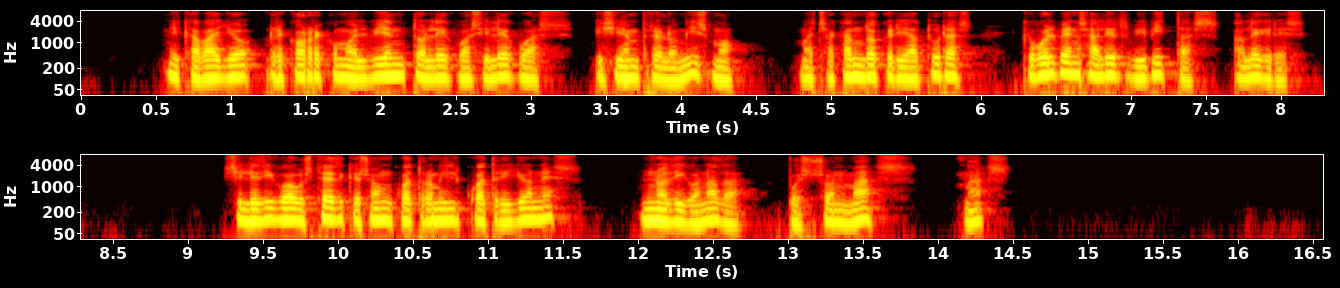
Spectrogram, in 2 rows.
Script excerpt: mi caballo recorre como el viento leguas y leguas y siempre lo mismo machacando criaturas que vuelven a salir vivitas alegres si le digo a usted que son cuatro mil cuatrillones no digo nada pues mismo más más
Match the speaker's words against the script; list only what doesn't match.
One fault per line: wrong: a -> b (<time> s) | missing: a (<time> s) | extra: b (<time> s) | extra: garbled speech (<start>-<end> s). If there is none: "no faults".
wrong: mismo -> son (13.2 s)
